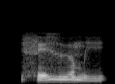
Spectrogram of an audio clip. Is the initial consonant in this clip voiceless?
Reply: yes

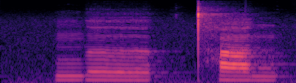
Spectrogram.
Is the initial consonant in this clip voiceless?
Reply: no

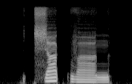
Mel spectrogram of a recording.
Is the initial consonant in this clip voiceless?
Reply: yes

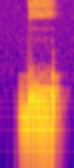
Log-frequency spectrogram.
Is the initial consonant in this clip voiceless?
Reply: no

